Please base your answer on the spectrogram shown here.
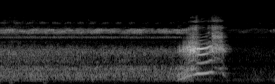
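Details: A Great Horned Owl in the Southern California mountains gives one harsh, raspy begging squawk lasting about half a second, over a steady high hum of insects; the same bird later transitions to hoots.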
